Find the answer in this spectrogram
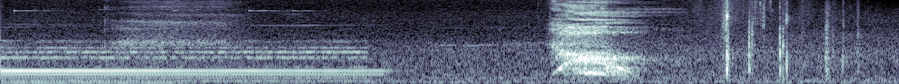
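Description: Soft background music holding a sustained chord stops about two seconds in. Near the end comes a young woman's short, startled gasp, the loudest sound, followed by a few light clicks.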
